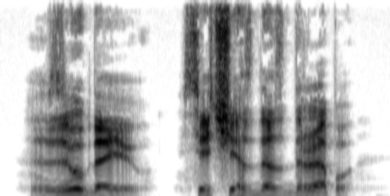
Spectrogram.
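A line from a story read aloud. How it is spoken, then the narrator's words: Grumbling. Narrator (Russian): проворчал Филиппыч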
